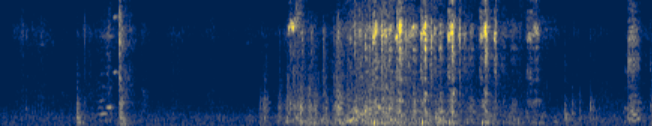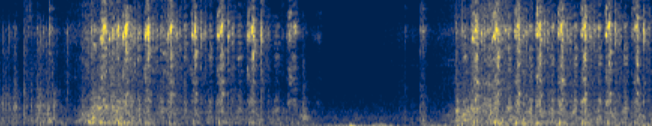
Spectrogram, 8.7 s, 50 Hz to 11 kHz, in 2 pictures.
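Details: Craftsman Eager 1 22-inch self-propelled mower, 5.5 HP Tecumseh, rebuilt carburetor; three pull-start bursts, each sputtering a few weak firings before dying. Sticking governor, engine won't run; started once governor was pulled back with wire and then adjusted.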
